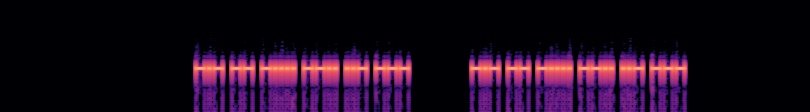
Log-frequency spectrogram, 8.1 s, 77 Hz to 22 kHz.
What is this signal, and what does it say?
Morse code, heard as a keyed tone, about 37 wpm, 700 Hz. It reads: KM6ZUO KM6ZUO
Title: USA Call Signs - 6 Characters - Repeated 2x - 40wpm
